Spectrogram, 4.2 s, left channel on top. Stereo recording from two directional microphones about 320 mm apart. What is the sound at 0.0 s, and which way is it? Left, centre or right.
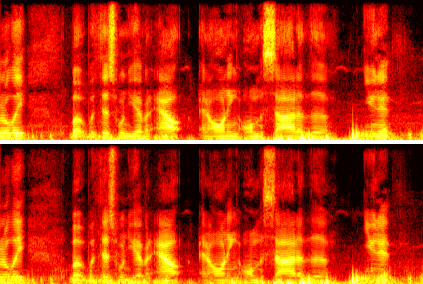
Speech, centre.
